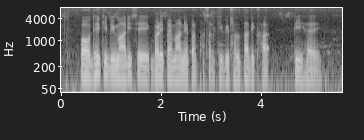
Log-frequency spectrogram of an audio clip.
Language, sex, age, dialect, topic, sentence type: Hindi, male, 18-24, Awadhi Bundeli, agriculture, statement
